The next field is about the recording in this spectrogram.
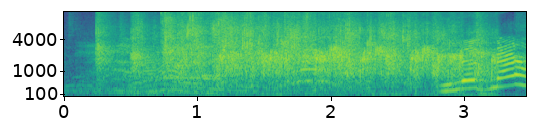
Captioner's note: applause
